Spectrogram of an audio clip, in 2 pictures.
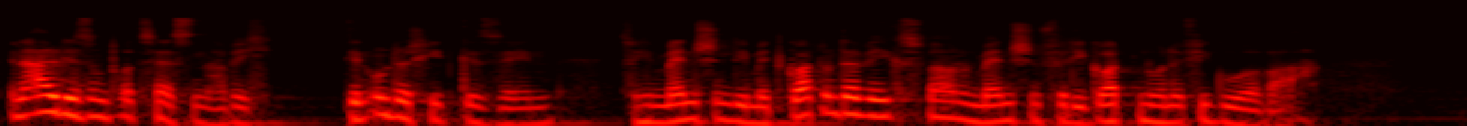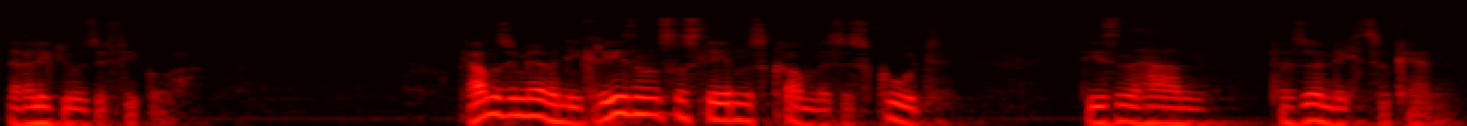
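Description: A man preaching a sermon, animated, who asks his listeners rhetorical questions. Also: medium pitch, brisk, breathy edge.

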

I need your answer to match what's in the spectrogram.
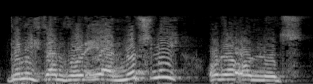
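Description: A man voicing a thick, slow-witted gift-wrapped scarf in a children's story, puzzled and rambling. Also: high-pitched, vocal fry, slightly rough, voice pushed up, heavily acted. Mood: curious.

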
